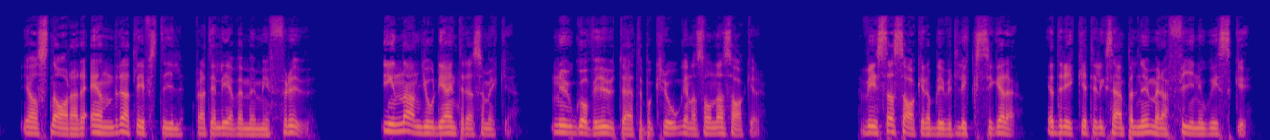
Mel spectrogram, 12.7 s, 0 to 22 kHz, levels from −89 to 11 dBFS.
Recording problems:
none

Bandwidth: 14.5 kHz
